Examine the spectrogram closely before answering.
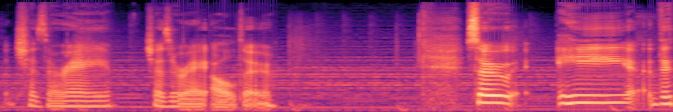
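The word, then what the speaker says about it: Cesare: mind um I never looked up how to pronounce uh chesiree which is how you pronounce his first name I think I was in my mind and probably in my reviews was saying like Cesar um it's c s a r e and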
